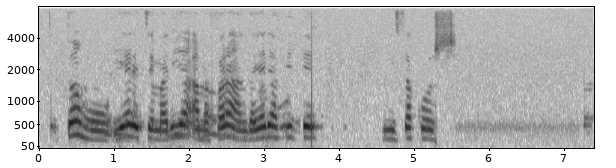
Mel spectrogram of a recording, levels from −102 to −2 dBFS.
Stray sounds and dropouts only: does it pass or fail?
pass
